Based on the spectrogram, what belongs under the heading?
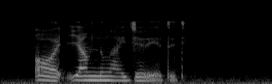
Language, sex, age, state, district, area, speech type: Manipuri, other, 45-60, Manipur, Imphal West, urban, spontaneous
